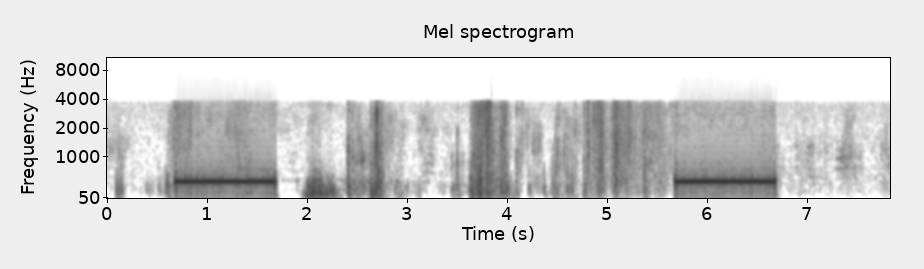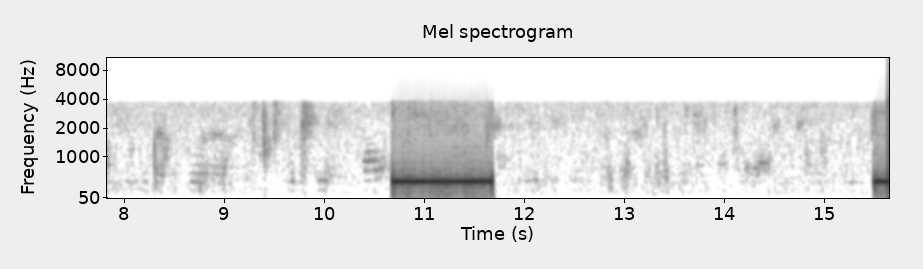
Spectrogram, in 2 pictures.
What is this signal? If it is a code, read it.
Ringback tone (Europe, 425 Hz), with speech.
